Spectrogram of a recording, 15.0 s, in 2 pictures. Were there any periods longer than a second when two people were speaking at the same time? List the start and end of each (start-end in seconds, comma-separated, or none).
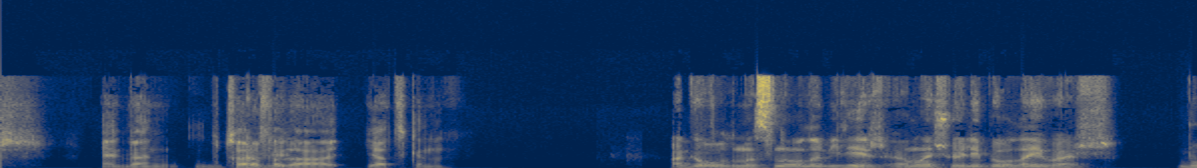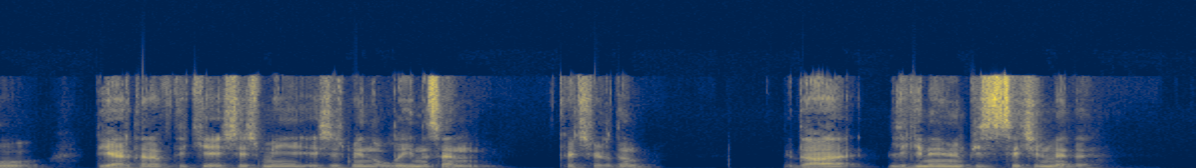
none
